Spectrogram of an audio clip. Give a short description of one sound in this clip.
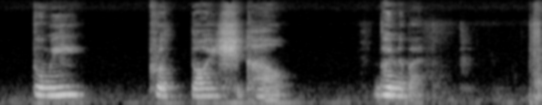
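A girl speaks clearly and calmly, close to a microphone.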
